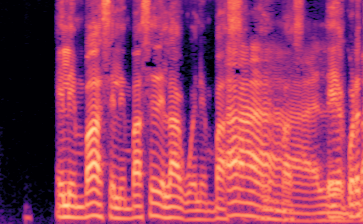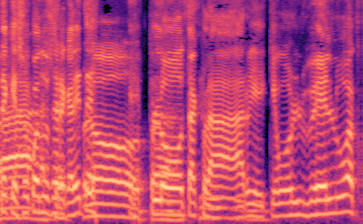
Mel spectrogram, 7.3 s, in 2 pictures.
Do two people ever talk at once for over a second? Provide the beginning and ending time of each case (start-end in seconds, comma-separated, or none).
2.3-6.4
